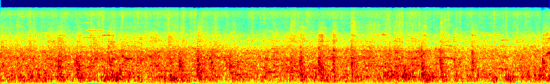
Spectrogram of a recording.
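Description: Narrow-gauge heritage train running along the line, its wheels clattering over the rail joints with a steady rattle and frequent sharp clicks.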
